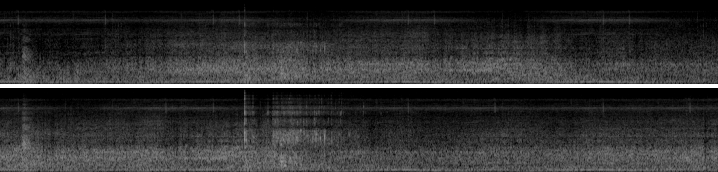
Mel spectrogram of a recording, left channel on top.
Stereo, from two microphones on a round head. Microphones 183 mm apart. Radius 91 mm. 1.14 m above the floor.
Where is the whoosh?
40° right (ahead or behind).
